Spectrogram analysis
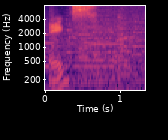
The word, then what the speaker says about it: AGWS: It's pronounced eggs? Xeno Gears. No, Xenosaga. AGWS. Pronounced eggs.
